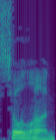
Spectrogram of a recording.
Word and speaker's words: Solon: Pronounced Solon, famous Athenian lawmaker and lyric poet.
